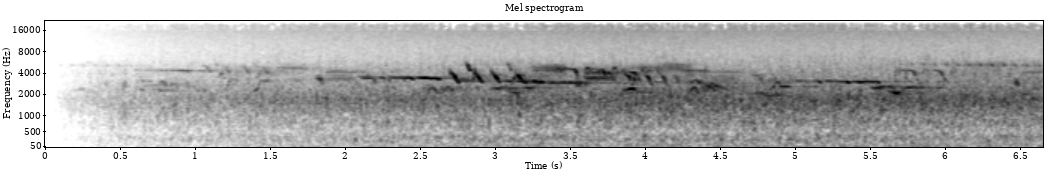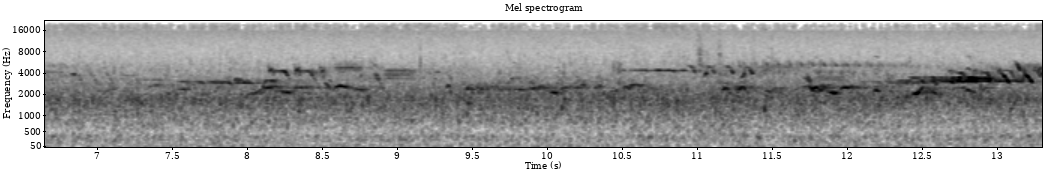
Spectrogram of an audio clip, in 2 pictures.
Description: Mountain Freshet; Elementals

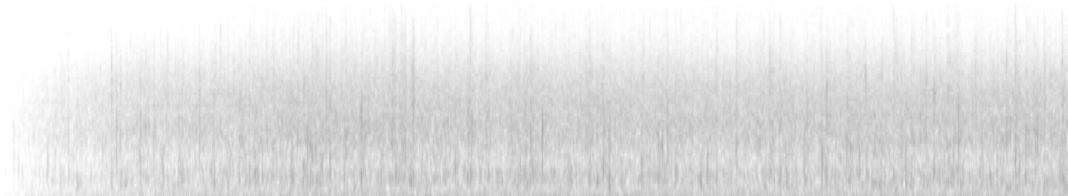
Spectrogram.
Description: Winter Rain; Elementals

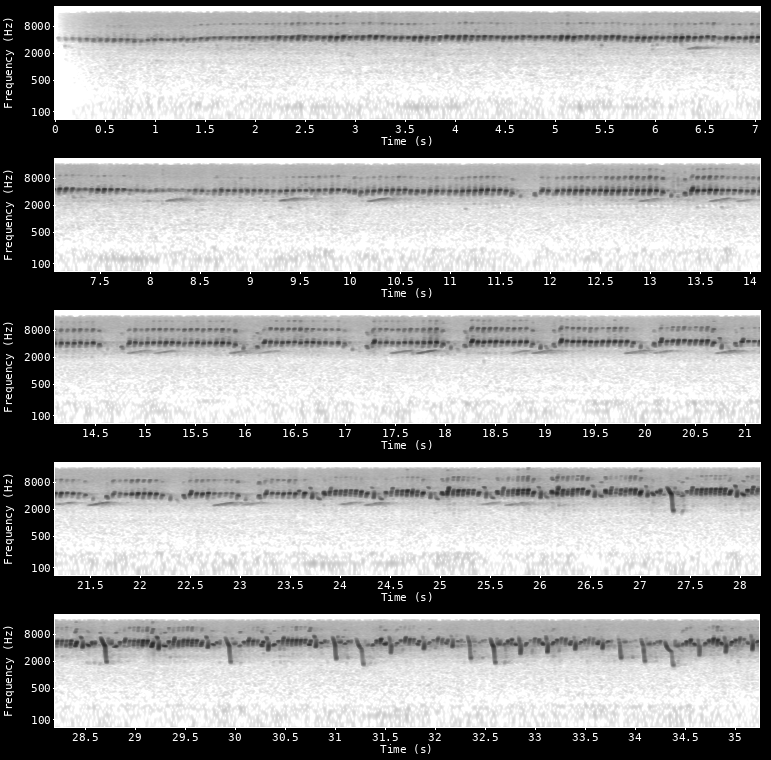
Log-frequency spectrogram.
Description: american woodcock flight display

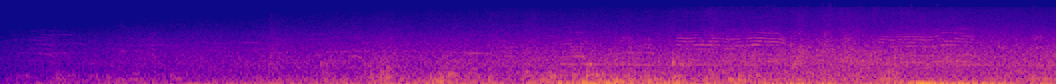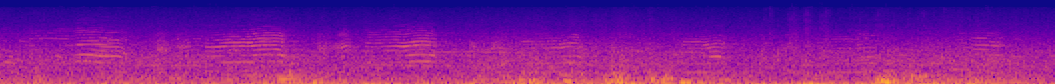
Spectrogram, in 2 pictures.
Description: Kittiwake Cliffs Ocean Waves

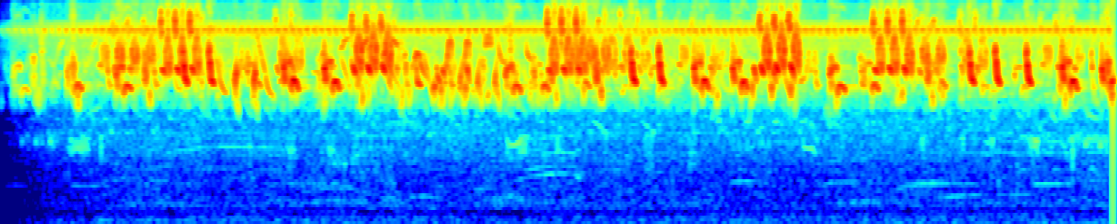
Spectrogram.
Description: dickcissel frenzy but lotsa traffic

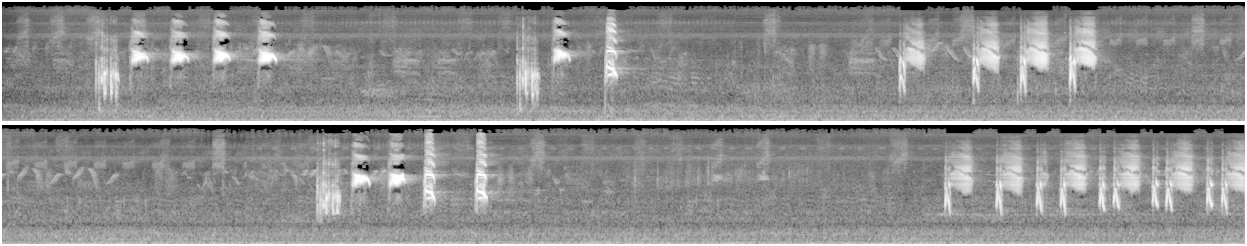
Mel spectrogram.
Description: boat tailed grackle adult; COMPOSITE abridged

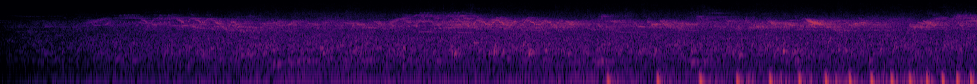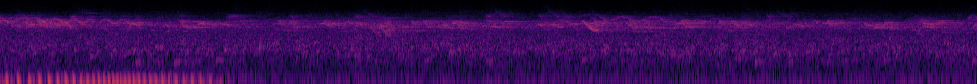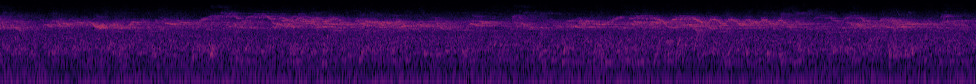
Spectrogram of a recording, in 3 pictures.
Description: Mountain Brook Birds and Brooks

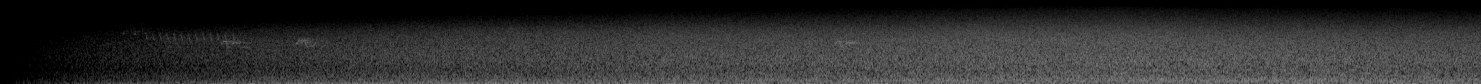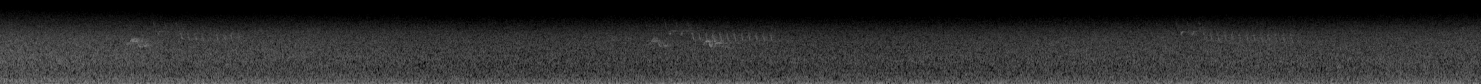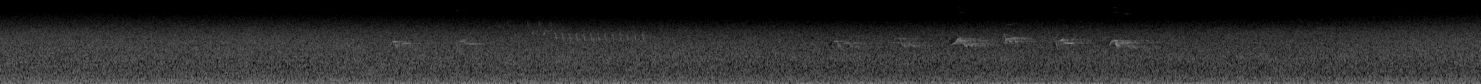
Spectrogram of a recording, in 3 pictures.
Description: Windy Forest Atmospheric Surround

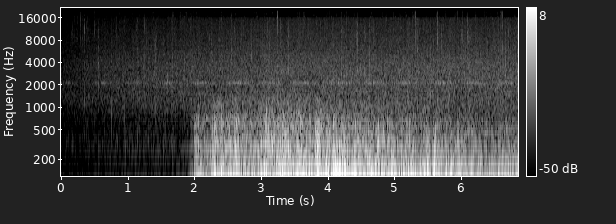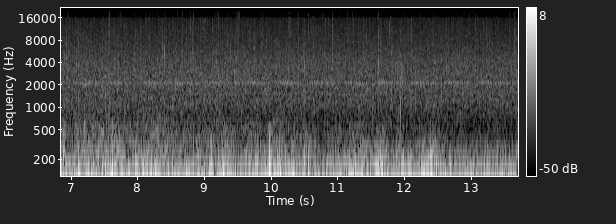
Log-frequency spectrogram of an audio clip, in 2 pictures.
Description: Thunder Crickets; Thunder Gods

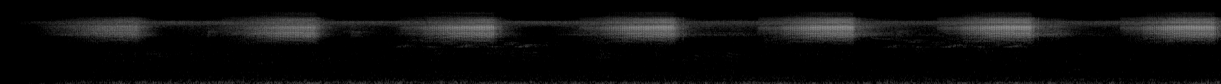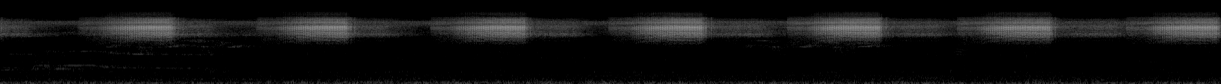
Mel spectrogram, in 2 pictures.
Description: cicada; robinsons cicada

